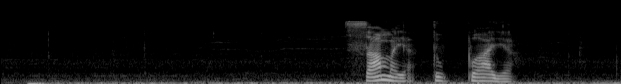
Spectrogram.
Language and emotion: Russian, angry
